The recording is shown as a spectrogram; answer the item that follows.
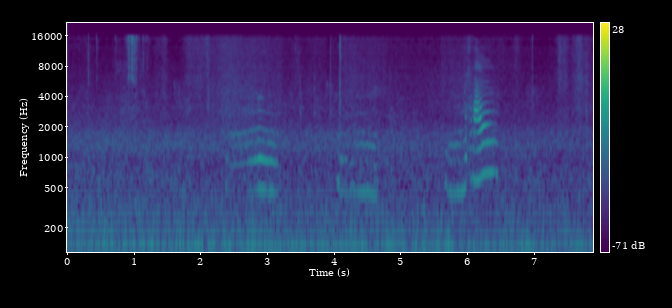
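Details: Stray white cat with a gray tail waiting near a kitten outdoors; three drawn-out, slightly rising then falling meows about a second and a half apart, over steady low traffic-like rumble.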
